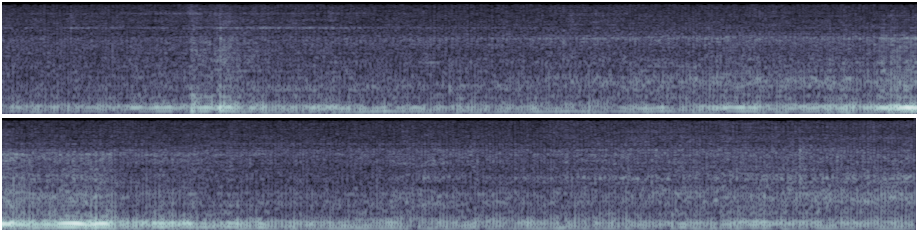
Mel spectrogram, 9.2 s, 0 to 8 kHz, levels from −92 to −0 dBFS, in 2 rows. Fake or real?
fake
